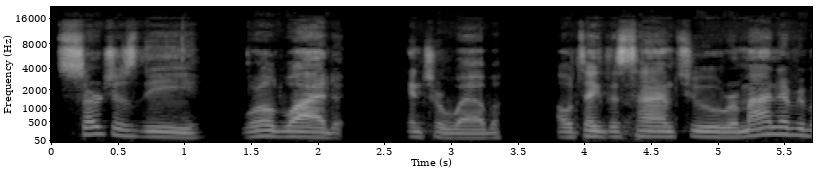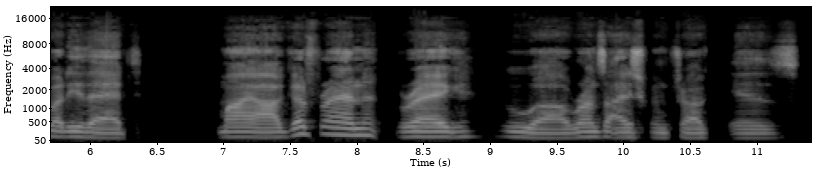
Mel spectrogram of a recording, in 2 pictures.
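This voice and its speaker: A man's voice: medium pitch, takes it slowly, dry recording. A man hosting a casual podcast chat who rambles, swears freely and laughs often. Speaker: podcast host.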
